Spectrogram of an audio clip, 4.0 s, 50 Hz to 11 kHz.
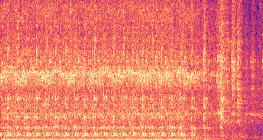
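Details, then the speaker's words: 1993 square-body Chevy dually with swapped 5.9 Cummins diesel and VE rotary pump leaking at relief port: steady deep idle clatter, about three and a half pulses a second, then winding down; smoke at idle not fixed, owner suspects pump adjustment, unconfirmed. "I did get one of my problems fixed. No, I did not get the smoking at idle fixed."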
